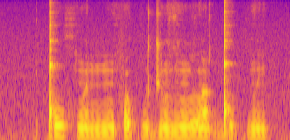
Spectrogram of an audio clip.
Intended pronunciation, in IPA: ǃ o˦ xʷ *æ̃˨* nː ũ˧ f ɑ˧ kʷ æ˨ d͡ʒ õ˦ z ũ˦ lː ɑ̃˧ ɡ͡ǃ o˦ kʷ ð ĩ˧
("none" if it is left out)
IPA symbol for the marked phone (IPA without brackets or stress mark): æ̃˨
